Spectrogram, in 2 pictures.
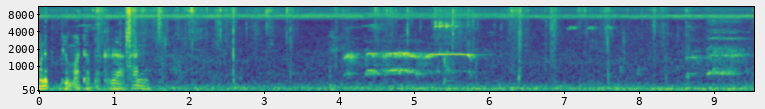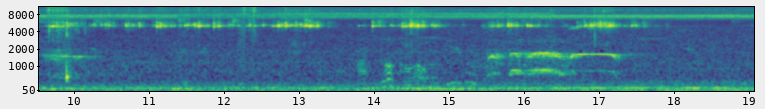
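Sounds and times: rooster crowing: 4.0s - 6.1s, 8.6s - 11.8s, 14.0s - 17.8s.

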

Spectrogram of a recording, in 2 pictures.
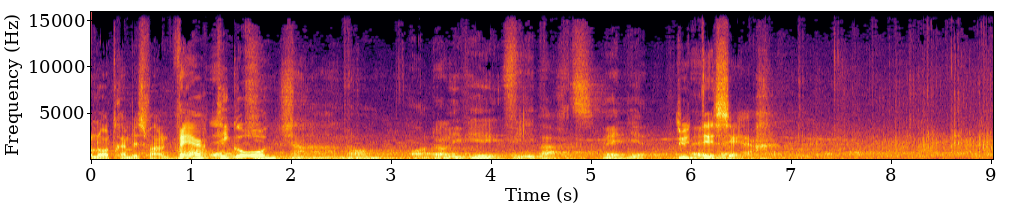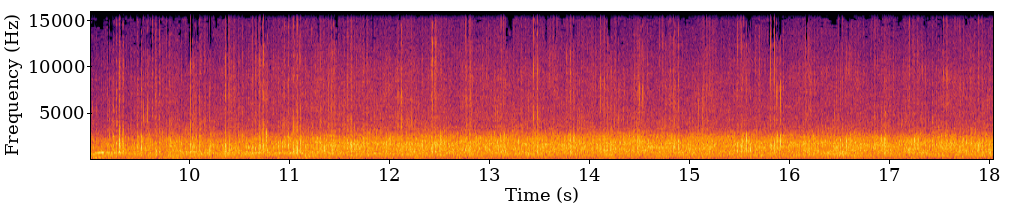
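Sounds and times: crowd applauding: 6.6s - 18.0s.

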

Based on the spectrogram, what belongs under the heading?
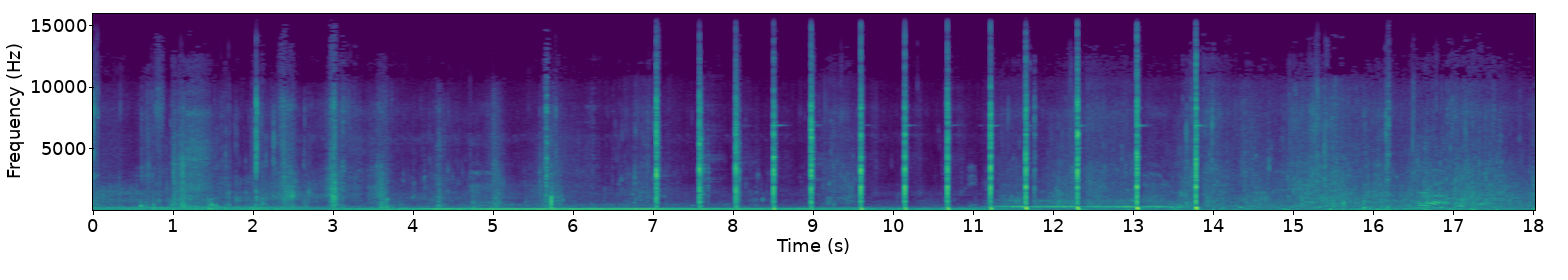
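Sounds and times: steady low hum: 0.0s - 18.0s
rock striking metal pipe: 7.0s - 14.0s.

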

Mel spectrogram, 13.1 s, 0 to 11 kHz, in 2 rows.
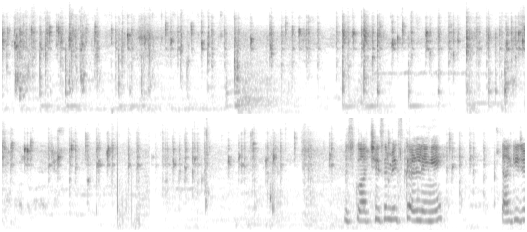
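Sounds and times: batter sloshing: 0.0s - 13.0s
wooden spoon tapping steel pot: 0.0s - 13.0s.

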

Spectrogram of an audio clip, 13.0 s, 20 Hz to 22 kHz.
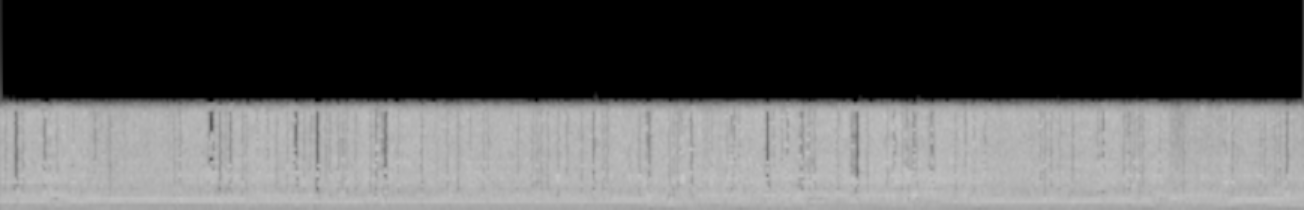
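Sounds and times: motorcycle engine running hard: 0.0s - 13.0s.

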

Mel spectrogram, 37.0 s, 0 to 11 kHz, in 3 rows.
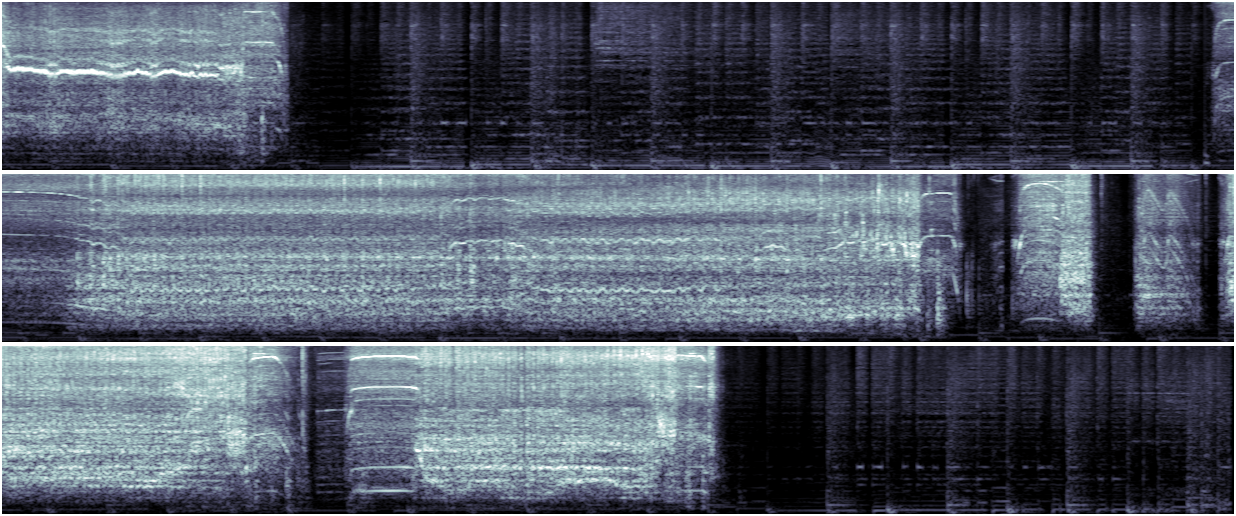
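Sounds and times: cordless drill boring through wood: 0.0s - 2.9s, 12.1s - 31.9s.

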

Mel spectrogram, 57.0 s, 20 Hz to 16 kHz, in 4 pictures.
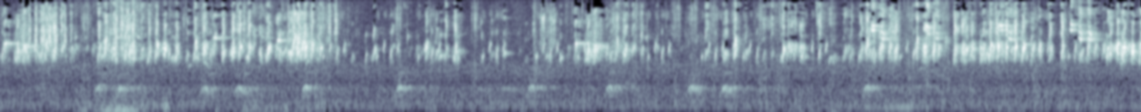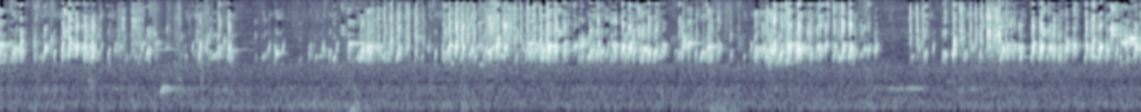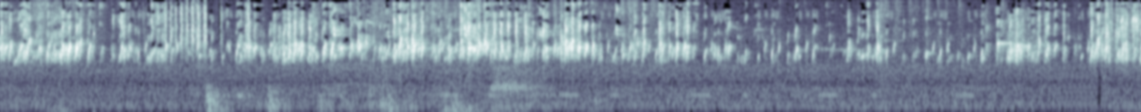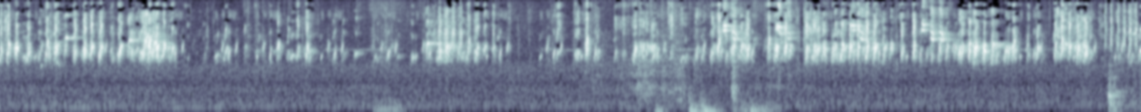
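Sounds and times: goldfinches twittering: 28.1s - 57.0s.

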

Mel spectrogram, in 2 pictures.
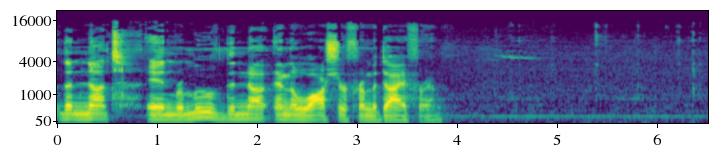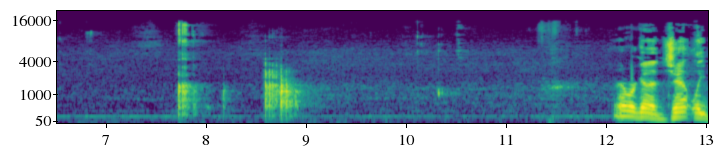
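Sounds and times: tool set down on wooden bench: 7.8s - 9.1s.

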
